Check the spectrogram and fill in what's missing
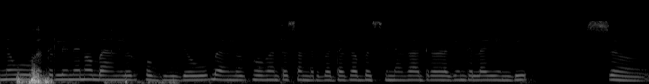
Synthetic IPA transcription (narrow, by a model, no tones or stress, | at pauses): nɐːʋuɐd̪ɾɐlind̪ɐnɐːʋubaːŋɡluːɾɦoːɡid̪id̪oːʋubaːŋɡluːɾɡɦoːɡɐnt̪ɐsɐnd̪ɐɾbʱɐd̪aːɡɐbɐsːinaːɡɐːd̪ɾɐɐɭɐɡint̪ɛlːɐembi | ss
